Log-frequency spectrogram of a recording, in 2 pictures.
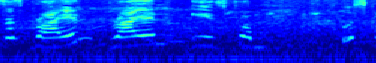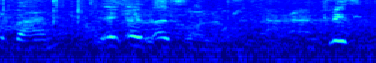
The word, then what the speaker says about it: Husqvarna: Brian is from Husqvarna. Please pronounce it the best way. Husqvarna.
